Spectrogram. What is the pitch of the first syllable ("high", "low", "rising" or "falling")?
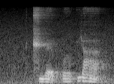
low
